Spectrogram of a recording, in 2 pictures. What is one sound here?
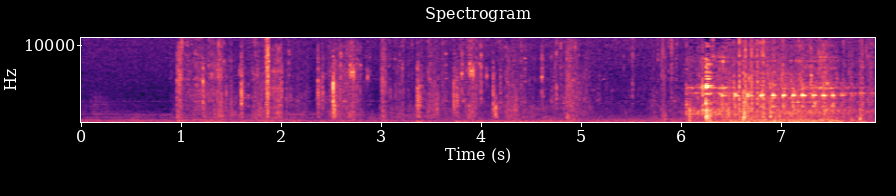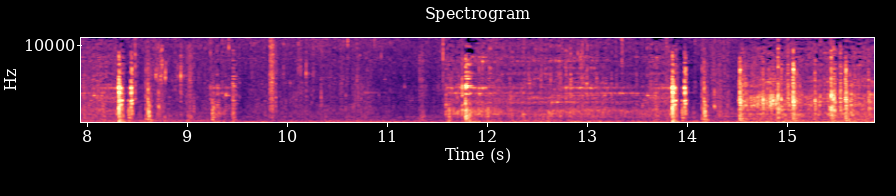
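Footsteps run across wooden planks.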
